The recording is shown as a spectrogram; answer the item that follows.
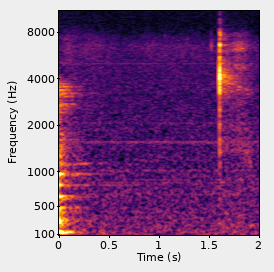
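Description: Quiet room tone in a pause between spoken sentences, broken by a single short click about one and a half seconds in.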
